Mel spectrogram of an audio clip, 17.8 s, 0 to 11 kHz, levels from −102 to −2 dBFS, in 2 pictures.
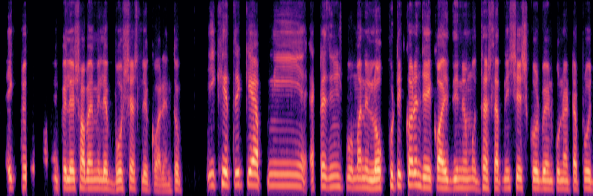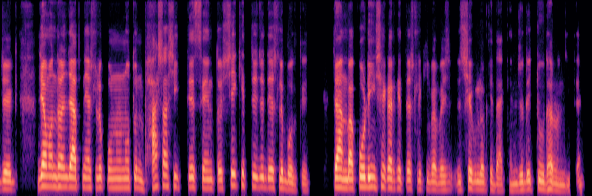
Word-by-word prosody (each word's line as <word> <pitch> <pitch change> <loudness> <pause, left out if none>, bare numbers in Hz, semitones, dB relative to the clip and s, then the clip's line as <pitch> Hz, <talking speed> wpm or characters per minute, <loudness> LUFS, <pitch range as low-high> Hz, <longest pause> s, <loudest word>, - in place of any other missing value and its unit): একটু - - -7 0.3
সময় 315 -2 -12
পেলে 150 -1 +6
সবাই 145 -1 +4
মিলে 145 0 +2 0.2
বসে 140 +1 +1
আসলে 135 -1 -5
করেন। 100 0 -7
তো - - 0 0.5
এক্ষেত্রে 200 +1 +3
কি - - +6
আপনি 190 +1 -9 0.6
একটা 175 - -2
জিনিস 175 +1 -4
প - - -10 0.2
মানে 155 0 +1
লক্ষ্য 150 +4 +4
ঠিক 190 - +3
করেন 200 0 +6
যে, - - +6 0.2
কয়দিনের 150 0 +4
মধ্যে 145 -2 -6
আসলে 145 - 0
আপনি 150 - -6
শেষ 155 -2 +1
করবেন, 145 -1 +4
কোন 140 - -1
একটা 140 - -1
প্রজেক্ট? 140 -3 0 0.4
যেমন 175 -1 +6
ধরেন 170 -1 +3
যে - - +9
আপনি 160 - -9
আসলে 160 +1 -4
কোন 150 0 -3 0.2
নতুন 155 +1 -5 0.2
ভাষা 180 +1 -1
শিখতেছেন, 160 -2 -4
তো - - -1
সেক্ষেত্রে 195 -2 -2
যদি 160 -1 -2
আসলে 145 0 -2
বলতে 110 -2 -6 0.5
চান 160 -2 +7
বা 145 - +7
কোডিং 165 -1 +5
শেখার 155 -3 0
ক্ষেত্রে 150 -1 -4
আসলে 135 - -11
কিভাবে 125 -2 -4
সে 120 - -20 0.2
সেগুলোকে 125 -5 -3
দেখেন? 105 +1 -12
যদি 125 +1 -2
একটু - - -14
উদাহরণ 115 -5 -3
দিতেন? 95 - -16
150 Hz, 190 wpm, -22 LUFS, 140-165 Hz, 0.6 s, যে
